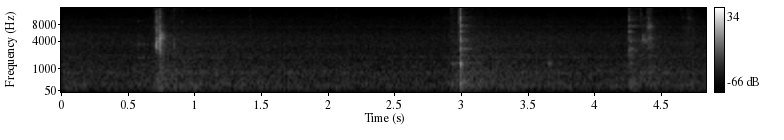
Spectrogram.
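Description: A fork clicking against a plate while picking up salad. There is one click under a second in, another about three seconds in, and a quick cluster of clicks near the end.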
